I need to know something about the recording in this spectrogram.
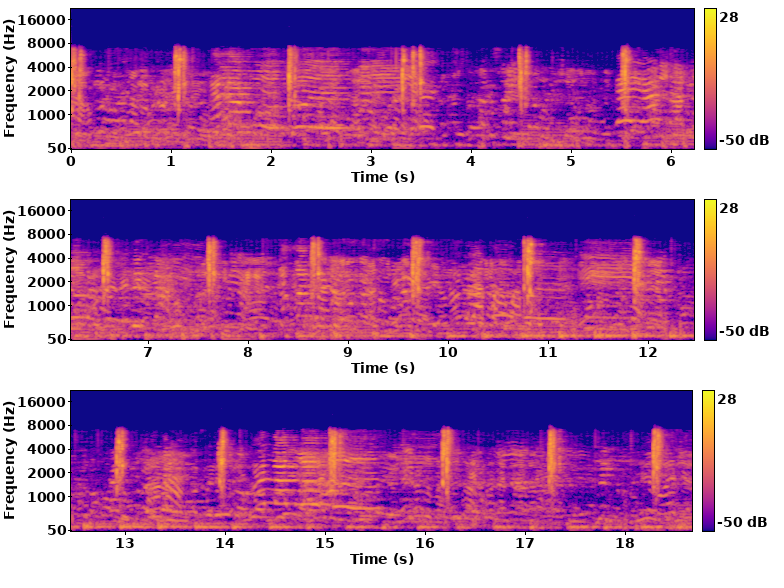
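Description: A group of women sing together.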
